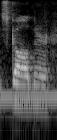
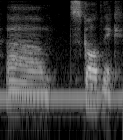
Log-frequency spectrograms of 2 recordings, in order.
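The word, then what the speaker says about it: Skolnick: Fucking Alex fucking Skaldner, he can shred his fucking balls off, man. Skaldnik, sorry. Pronounced that wrong.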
